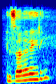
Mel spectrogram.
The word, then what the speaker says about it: exhilarating: Um, the H can actually be silent if you would like. So, exhilarating. Exhilarating.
